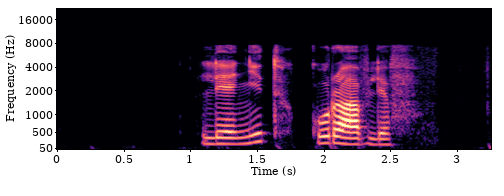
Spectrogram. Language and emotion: Russian, neutral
